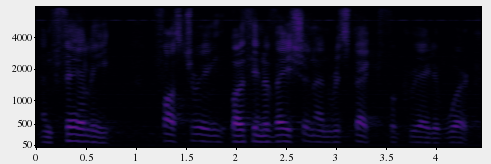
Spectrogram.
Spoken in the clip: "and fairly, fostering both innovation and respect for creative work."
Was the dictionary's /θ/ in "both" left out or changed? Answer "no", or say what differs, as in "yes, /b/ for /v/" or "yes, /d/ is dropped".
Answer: no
